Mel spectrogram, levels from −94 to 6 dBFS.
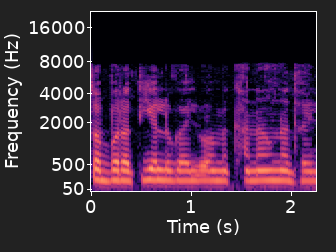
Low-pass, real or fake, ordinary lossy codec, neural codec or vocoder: none; real; none; none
